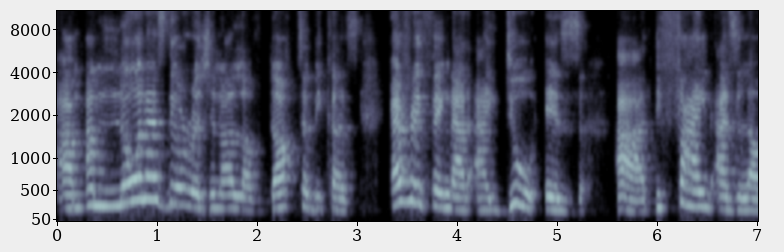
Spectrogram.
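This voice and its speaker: A woman speaks in a Trinidadian accent at a moderate pace. Her fairly high voice swings very widely in pitch. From Trinidad and Tobago. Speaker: relationship coach. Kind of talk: interview.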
